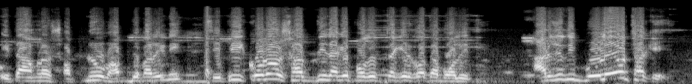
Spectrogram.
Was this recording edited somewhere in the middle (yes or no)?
yes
